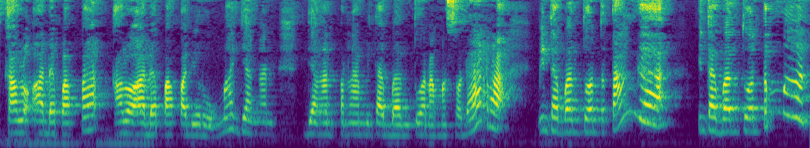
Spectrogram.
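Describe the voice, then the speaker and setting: A woman speaks straight to her viewers in a long, aggrieved vent. She circles back over the same complaints and throws out one rhetorical question after another in loose, slangy everyday speech. Her voice sits at an ordinary middle pitch. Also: a bit bright. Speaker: vlogger. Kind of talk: eating vlog with a personal rant.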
